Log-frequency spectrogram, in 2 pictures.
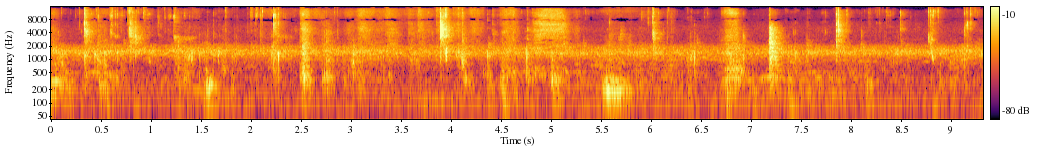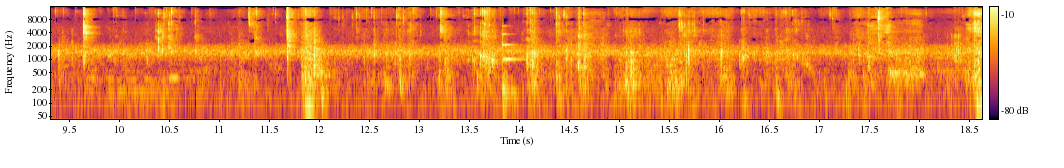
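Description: A person chewing and biting chicken feet close to the microphone, with irregular crunches and wet clicks about once or twice a second.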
